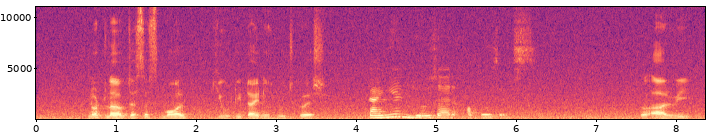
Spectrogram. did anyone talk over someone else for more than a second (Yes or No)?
No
